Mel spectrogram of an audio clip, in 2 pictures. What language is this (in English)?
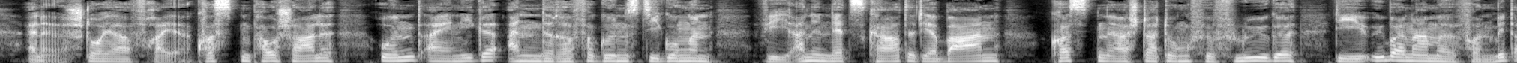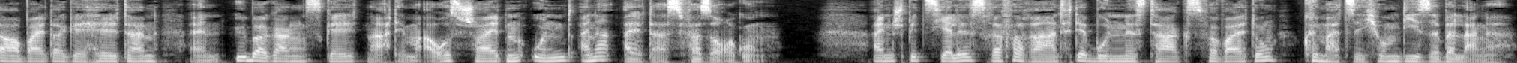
German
